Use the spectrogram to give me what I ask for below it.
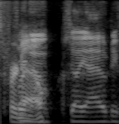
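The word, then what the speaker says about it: Furneaux: Noir for now Lodge it's it's that like Cajun type spelling it's f-u-r-n-e-a-u-x that's usually pronounced oh no so it's for now so yeah I would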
